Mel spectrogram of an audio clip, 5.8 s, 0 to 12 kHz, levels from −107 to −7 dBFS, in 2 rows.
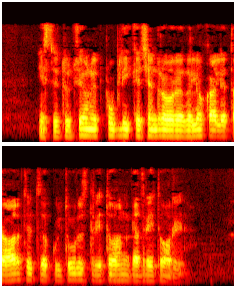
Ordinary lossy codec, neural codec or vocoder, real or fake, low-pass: MP3, 64 kbps; none; real; 7.2 kHz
